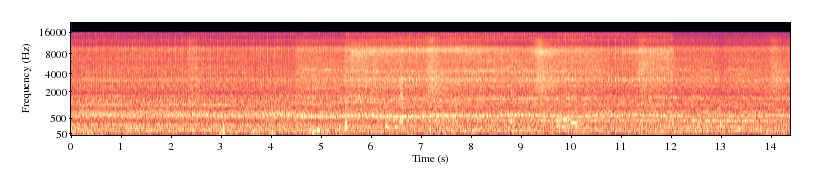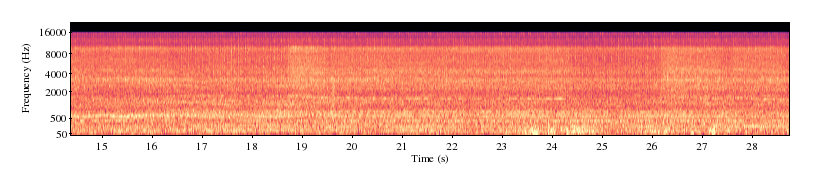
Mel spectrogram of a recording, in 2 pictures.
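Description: Toyota Camry 2.4-litre VVT-i inline four-cylinder engine idling steadily.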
